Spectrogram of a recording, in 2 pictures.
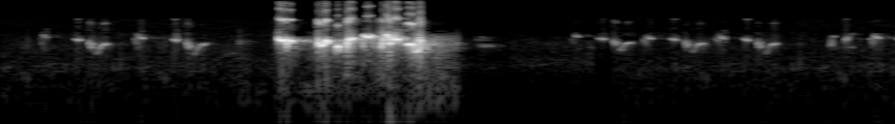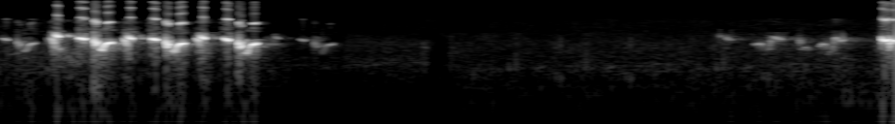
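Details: Bulbul song with quiet, scattered twitters broken by two loud, fast warbled bursts, each lasting about a second, and a few soft notes toward the end.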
